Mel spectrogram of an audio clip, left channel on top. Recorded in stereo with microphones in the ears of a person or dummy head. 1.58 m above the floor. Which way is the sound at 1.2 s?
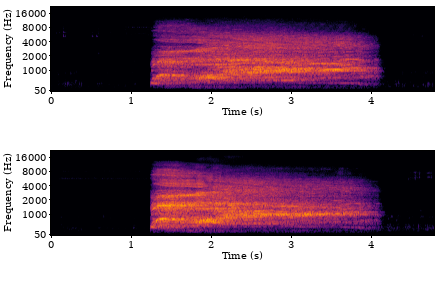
75° right (ahead or behind).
